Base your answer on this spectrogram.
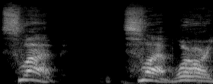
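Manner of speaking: very loud, high-pitched calling out. Playing a character on a boat, calling out to someone with loud yelling. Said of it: "in a loud voice you'll just hear someone yelling out".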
